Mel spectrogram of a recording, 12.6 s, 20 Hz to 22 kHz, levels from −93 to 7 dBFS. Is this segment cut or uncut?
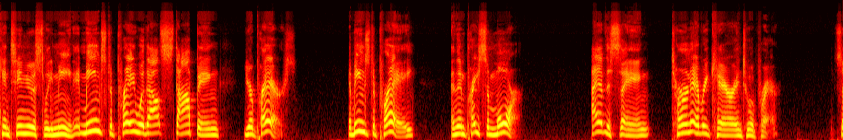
uncut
